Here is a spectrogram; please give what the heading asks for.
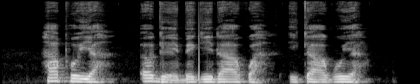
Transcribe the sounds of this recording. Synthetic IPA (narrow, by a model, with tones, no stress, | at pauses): ha˦pʊ˦ja˦ | o˦ɡe˨e˨be˦ɡɪ˦da˦a˦kʷa˦ | i˦ka˦a˨ɡʷʊ˦ja˦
